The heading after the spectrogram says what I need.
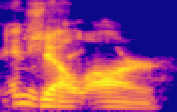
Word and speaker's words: Gellar: Like we're not gonna watch the show if Sarah Michelle Gellar came back. It's pronounced Gellar.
